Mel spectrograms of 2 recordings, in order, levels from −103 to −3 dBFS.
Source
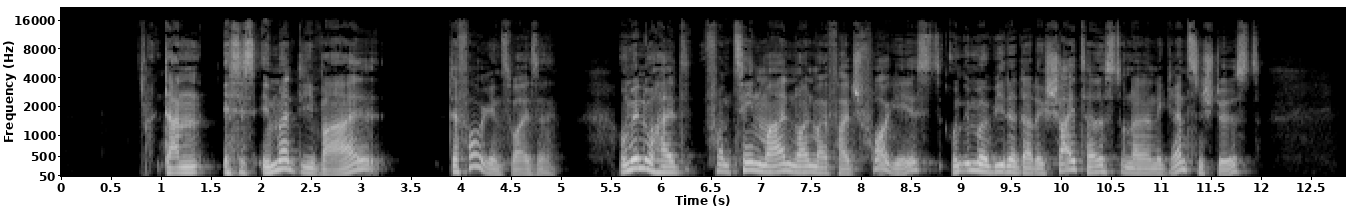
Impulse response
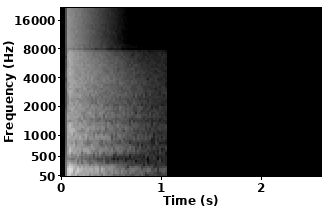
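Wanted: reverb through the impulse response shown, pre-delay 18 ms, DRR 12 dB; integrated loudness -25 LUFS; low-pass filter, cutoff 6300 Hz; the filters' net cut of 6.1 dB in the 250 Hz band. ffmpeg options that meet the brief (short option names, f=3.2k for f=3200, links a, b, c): -filter_complex "[0:a]lowpass=6.3k,equalizer=f=250:t=o:g=-8.5,asplit=2[a][b];[1:a]atrim=start_sample=2205,adelay=18[c];[b][c]afir=irnorm=-1:irlink=0,volume=-31dB[d];[a][d]amix=inputs=2:normalize=0,volume=9dB"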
